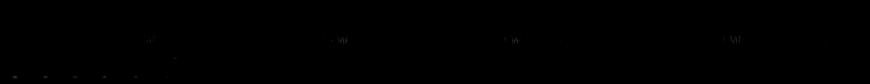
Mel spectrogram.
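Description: A bird calling faintly: a short falling chirp repeated about every two seconds, five times, over a steady thin high-pitched whine.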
